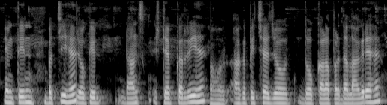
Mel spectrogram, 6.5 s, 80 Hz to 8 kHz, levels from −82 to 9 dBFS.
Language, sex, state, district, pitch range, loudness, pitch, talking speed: Marwari, male, Rajasthan, Nagaur, 140-160 Hz, -16 LUFS, 145 Hz, 185 wpm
